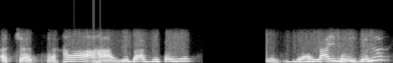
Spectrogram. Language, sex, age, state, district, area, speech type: Urdu, female, 60+, Uttar Pradesh, Rampur, urban, conversation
